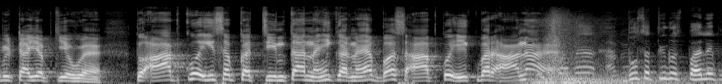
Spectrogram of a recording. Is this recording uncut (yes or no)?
no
